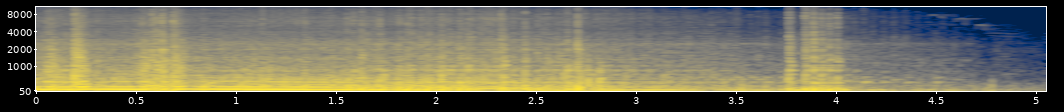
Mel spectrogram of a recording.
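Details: 1949 Willys F134 four-cylinder petrol, rigged 12-volt starter, long unrun, on choke: catches and runs fairly evenly with steady low beat, no knocks or clatter, then shuts down; slight smoke possibly from hung-up rings; normal running.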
